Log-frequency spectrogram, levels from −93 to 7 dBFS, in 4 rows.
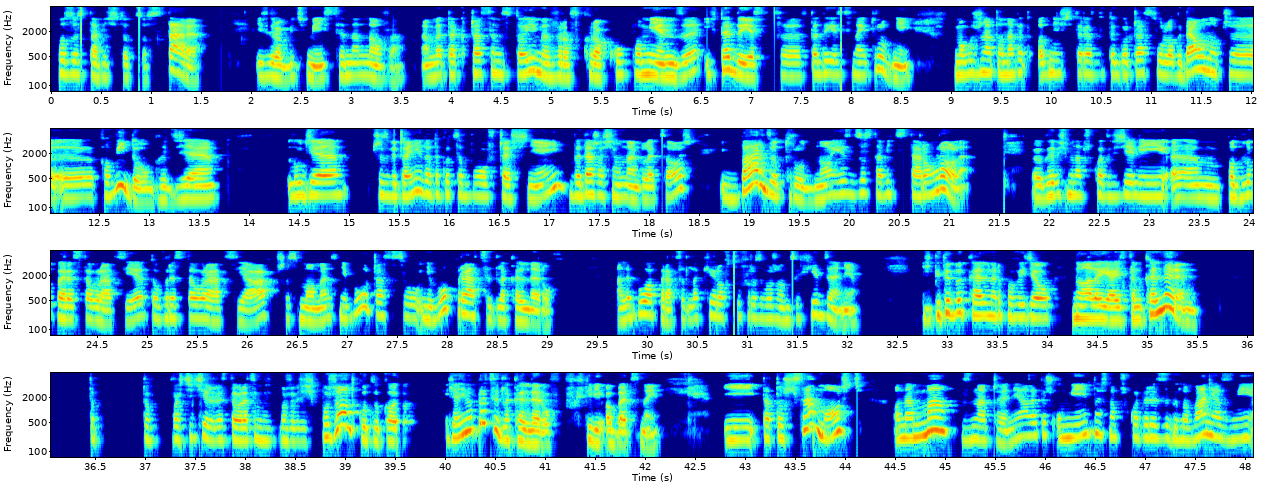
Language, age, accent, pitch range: Polish, 30-49, native, 175-220 Hz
